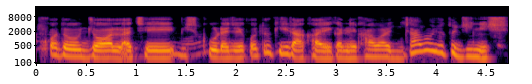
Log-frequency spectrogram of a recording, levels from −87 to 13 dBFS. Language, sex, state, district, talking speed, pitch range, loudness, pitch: Bengali, male, West Bengal, Kolkata, 175 wpm, 150-205 Hz, -17 LUFS, 165 Hz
